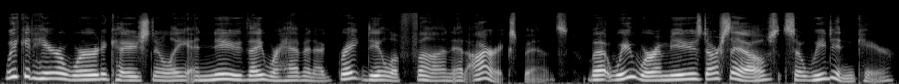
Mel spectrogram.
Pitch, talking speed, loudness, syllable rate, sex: 215 Hz, 185 wpm, -15 LUFS, 4.7 syllables/s, female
